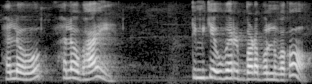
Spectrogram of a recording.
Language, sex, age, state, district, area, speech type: Nepali, female, 60+, Assam, Sonitpur, rural, spontaneous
